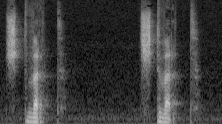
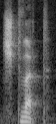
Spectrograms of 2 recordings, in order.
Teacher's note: each consonant is there, but it is not long. There is no quasi-schwa in between them. Čtvrt, nice and crisp.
